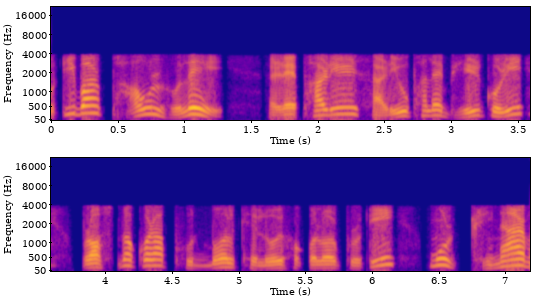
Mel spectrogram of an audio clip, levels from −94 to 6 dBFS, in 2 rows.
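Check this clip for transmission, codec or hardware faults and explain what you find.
One codec fault runs the whole clip. Throughout, the speech carries a harsh, rasping hiss that tracks its level, with nothing above 3.9 kHz. That is G.726 ADPCM coding at a coarse step size, which fits 24 kbit/s.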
